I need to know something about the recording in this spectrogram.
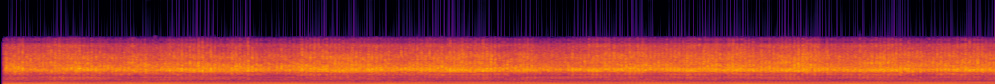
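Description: Churning water rushes and splashes behind a speeding boat.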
